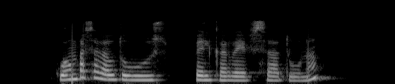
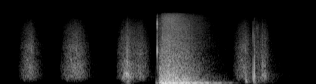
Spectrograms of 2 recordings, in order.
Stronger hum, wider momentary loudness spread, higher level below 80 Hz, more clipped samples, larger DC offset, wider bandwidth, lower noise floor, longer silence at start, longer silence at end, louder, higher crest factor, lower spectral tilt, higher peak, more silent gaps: neither; second, 8 LU vs 24 LU; second, -66 dBFS vs -24 dBFS; neither; neither; second, 8.2 kHz vs 12 kHz; first, -81 dBFS vs -42 dBFS; first, 0.6 s vs 0.25 s; first, 0.65 s vs 0.5 s; second, -30 LUFS vs -22 LUFS; about the same, 18 dB vs 20 dB; about the same, -5.5 dB/octave vs -5 dB/octave; second, -12 dBFS vs -2 dBFS; neither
